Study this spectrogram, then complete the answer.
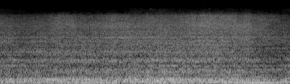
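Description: Indian Navy MiG-29K fighter jet engine: a loud, steady, broadband roar with a deep rumble beneath, holding constant throughout with no talk.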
